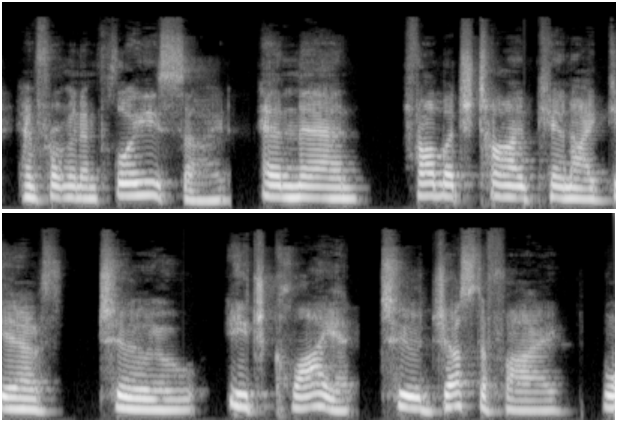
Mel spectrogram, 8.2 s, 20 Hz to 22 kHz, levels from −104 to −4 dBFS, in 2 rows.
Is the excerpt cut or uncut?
uncut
